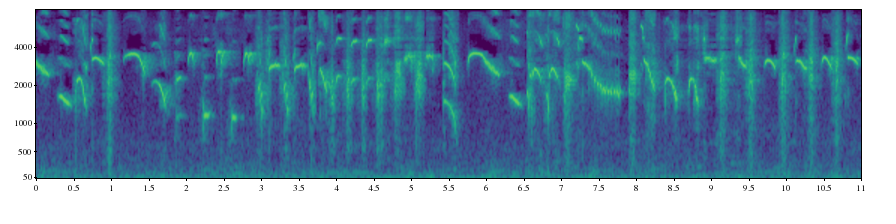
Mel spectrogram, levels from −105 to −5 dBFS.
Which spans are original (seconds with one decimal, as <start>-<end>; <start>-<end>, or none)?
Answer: 0.0-4.6; 5.3-8.5; 9.4-11.0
